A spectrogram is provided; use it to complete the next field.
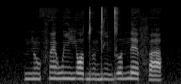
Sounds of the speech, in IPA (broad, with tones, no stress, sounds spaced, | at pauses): n ũ˨ f ɛ̃˧ w ĩ˧ j ɔ˦ d ũ˧ d ĩ˧ d o˦ n ɛ˦˨ f a˨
